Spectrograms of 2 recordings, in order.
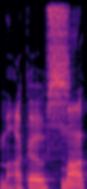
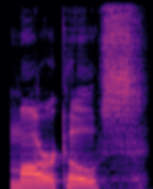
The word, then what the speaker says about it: Marcos: um the american accent brady doesn't pronounce like the the ar in my name he says it like macos you know yeah like can you say it correctly marcos now say it correctly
